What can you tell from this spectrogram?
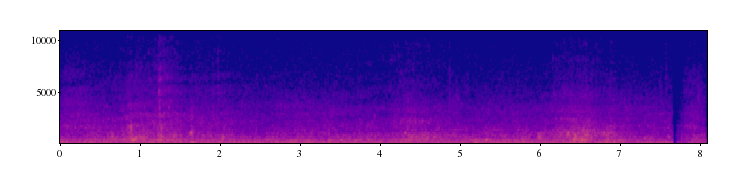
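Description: Sea waves washing onto the shore in a steady, even wash, with a brief dropout in the sound near the end.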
